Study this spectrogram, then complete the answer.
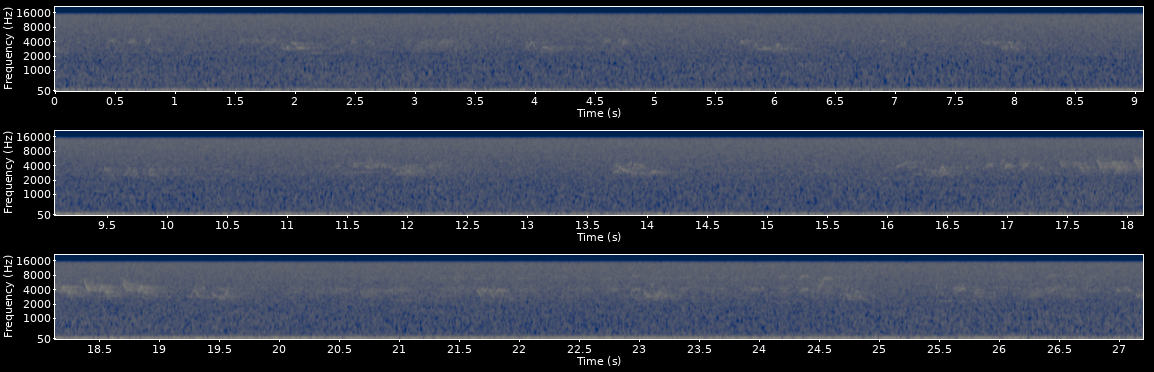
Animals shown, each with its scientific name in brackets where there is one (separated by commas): Red-eyed Vireo (Vireo olivaceus), Ovenbird (Seiurus aurocapilla), Black-capped Chickadee (Poecile atricapillus)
